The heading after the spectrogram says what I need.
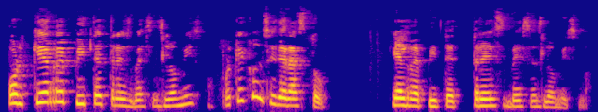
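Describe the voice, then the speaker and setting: A woman's voice: a little high, expressive, measured pace, a little mellow. A woman preaching a radio sermon, earnestly asking her listeners direct questions and calling them beloved sister. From broadcasting from Canada. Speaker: lawyer and radio program preacher.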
